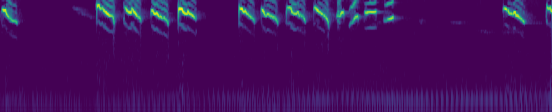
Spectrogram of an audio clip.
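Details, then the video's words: Wild-style white-eye song used to provoke a young bird into singing: bursts of thin, high descending whistled notes in quick runs, with pauses between phrases and a low steady hum beneath. "BURUNG PLECI NGALAS NEMBAK,MEMICU PLECI BAHAN CEPAT NGALAS BUKA PARUH"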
